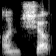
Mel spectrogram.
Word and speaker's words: Anseo: So confusingly, my online presence is Unshook, and that's SHAUNA.ANSEO, which is Irish, and it does not sound like it's spelled.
